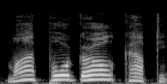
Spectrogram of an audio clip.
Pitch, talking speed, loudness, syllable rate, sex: 190 Hz, 145 wpm, -15 LUFS, 3.3 syllables/s, male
